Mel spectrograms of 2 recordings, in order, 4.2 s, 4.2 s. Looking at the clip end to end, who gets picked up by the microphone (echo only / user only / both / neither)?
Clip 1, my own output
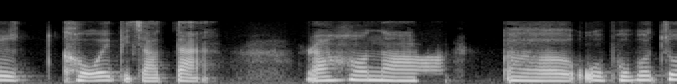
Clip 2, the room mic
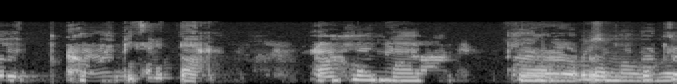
both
